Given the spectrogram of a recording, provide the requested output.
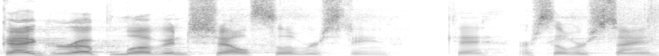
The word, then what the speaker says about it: Silverstein: grew up loving Shel Silverstein okay or Silverstein did I say Silverstein right Steen I said it right the first time yeah it's always a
